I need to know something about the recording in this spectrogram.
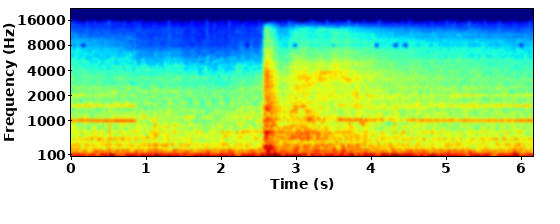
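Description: A vehicle engine idles with a low rumble.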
